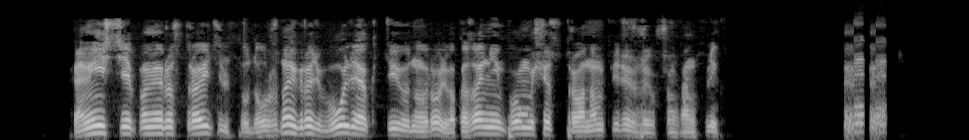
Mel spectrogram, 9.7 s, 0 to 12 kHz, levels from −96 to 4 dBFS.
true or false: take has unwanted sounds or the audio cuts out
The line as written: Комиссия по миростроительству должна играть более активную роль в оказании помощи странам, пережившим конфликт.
true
